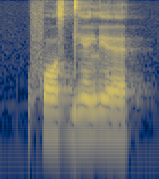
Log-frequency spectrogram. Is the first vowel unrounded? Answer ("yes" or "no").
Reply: no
